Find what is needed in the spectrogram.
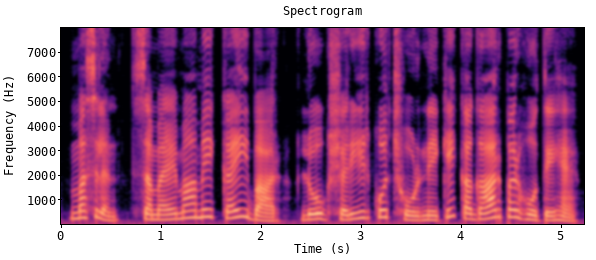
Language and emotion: Hindi, neutral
